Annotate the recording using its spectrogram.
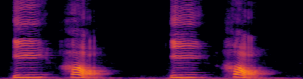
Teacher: It's an ordinal number, so 一 doesn't change its tone.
